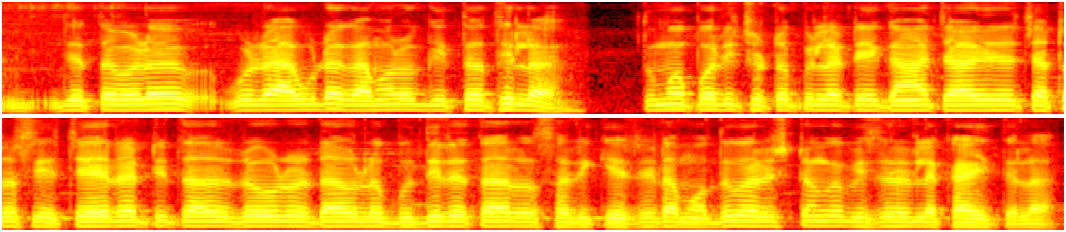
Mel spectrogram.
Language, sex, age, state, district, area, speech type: Odia, male, 45-60, Odisha, Cuttack, urban, spontaneous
